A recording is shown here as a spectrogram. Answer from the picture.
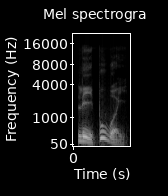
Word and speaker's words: Li Buwei: Li Buwei, or as many of you may know him by his Teochew pronunciation, Lipudyon , was not a wise scholar or a high-born official.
